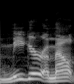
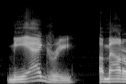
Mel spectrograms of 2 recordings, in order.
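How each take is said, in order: First: The word meager is pronounced in the usual way. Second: The word meager is pronounced in a distorted way.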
